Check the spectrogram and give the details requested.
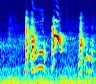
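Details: Talking parrot gives three quick harmonic syllables in two seconds, the first with a smooth arching tone, the last a short falling slide.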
